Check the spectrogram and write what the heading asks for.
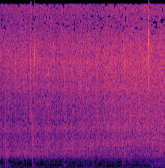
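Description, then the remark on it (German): Close-up crackle of a drink's foam fizzing, a dense, steady hiss of tiny popping bubbles with occasional brighter pops, continuous and fairly quiet, with no voices. “auf den Schaum. Ich habe erstmal ein bisschen ans Mikro ran, damit man das noch besser hören kann.”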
